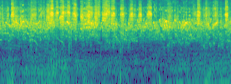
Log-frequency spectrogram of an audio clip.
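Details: Australian budgie colony in an aviary, breeding and mating sounds: flock twittering with thin whistled notes and quick chirps sprinkled over a constant high-pitched babble.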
